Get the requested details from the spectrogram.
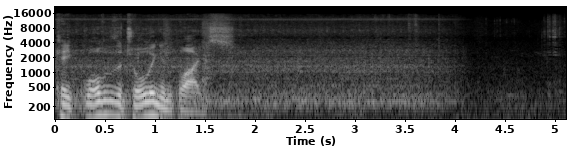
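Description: A drill press bores into metal with a steady whir.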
